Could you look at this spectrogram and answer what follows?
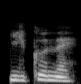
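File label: "il connait", French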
